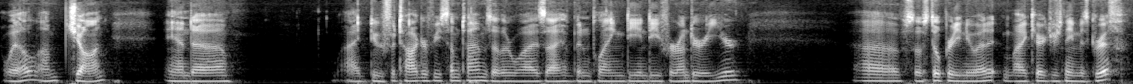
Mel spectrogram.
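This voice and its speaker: A man who is new to tabletop games, talking casually and a bit haltingly as a player. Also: fairly low pitch, fairly even intonation. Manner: hesitant, halting. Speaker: novice player on a tabletop game podcast. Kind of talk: casual self and character introduction.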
